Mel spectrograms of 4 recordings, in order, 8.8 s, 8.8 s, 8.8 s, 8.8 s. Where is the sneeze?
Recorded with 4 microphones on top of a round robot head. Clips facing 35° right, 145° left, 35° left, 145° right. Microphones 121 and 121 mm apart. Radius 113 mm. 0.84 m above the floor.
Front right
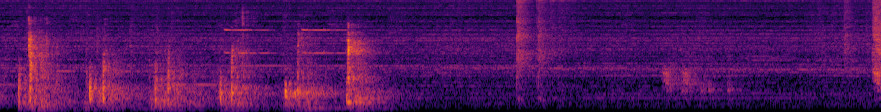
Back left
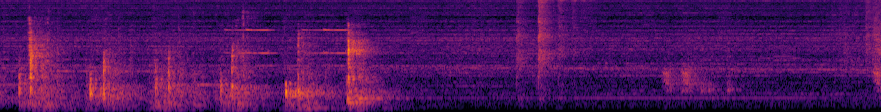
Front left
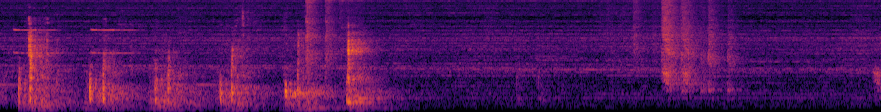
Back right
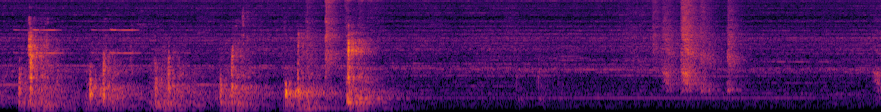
No sneeze in this recording.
